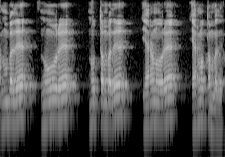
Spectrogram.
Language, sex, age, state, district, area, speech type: Tamil, male, 30-45, Tamil Nadu, Salem, urban, spontaneous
